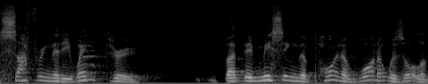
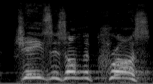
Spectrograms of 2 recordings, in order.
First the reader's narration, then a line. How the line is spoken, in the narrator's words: he yelled out in a, cried out in a loud voice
